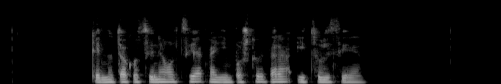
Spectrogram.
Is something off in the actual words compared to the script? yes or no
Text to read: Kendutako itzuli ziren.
yes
